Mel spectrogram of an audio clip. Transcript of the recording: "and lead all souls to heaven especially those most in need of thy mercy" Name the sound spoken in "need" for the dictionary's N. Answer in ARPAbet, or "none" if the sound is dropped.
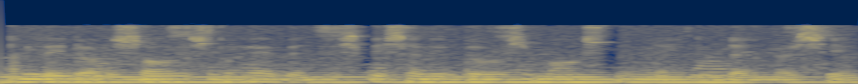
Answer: L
